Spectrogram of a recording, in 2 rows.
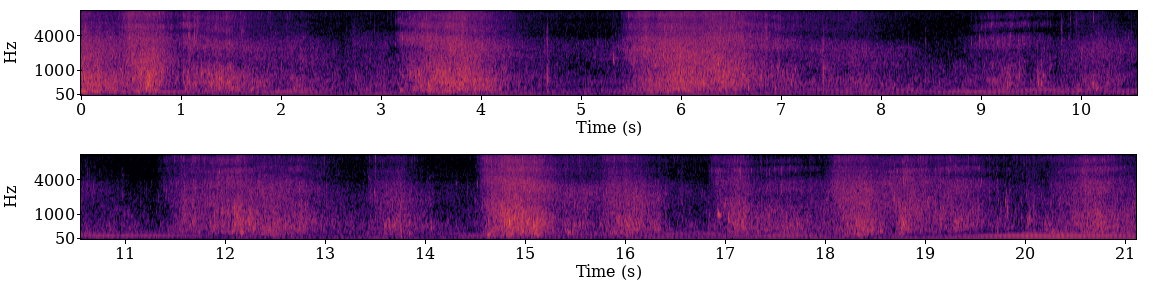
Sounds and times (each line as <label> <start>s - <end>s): Beachcombers 0.0s - 4.8s
Seaplanes 0.0s - 21.1s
